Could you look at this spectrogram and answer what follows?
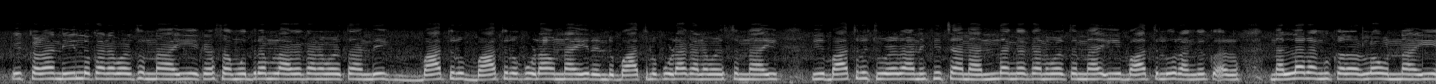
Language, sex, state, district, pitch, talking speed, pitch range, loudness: Telugu, female, Andhra Pradesh, Anantapur, 250 Hz, 125 wpm, 240-255 Hz, -19 LUFS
